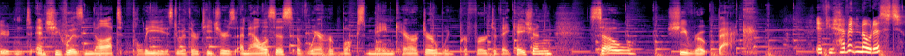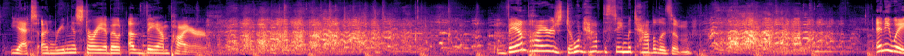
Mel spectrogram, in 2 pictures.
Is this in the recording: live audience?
yes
